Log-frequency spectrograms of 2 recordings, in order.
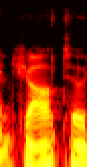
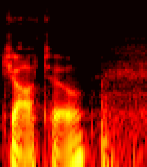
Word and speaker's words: Giotto: and child enthroned by giato de bondone first of all it's pronounced jato and second of all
